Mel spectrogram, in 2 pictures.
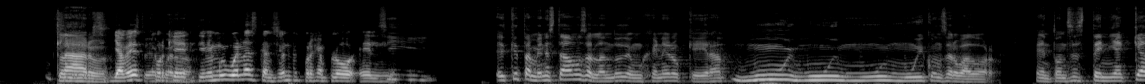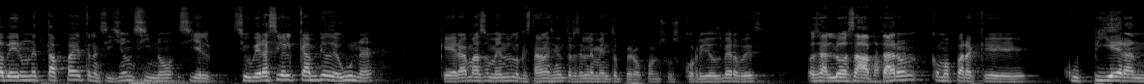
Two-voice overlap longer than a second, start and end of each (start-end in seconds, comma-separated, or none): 0.6-2.0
